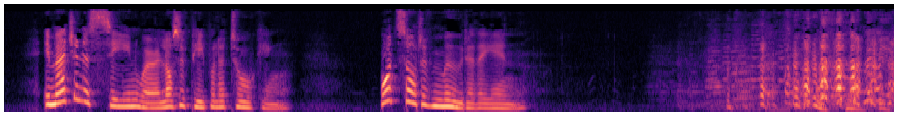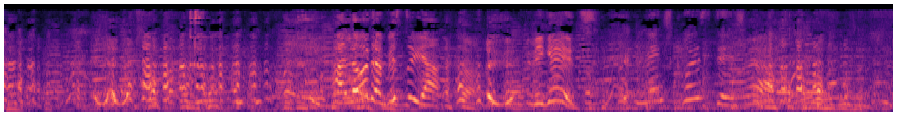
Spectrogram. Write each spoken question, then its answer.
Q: What sort of mood are they in?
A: That was a party atmosphere where people are enjoying themselves.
